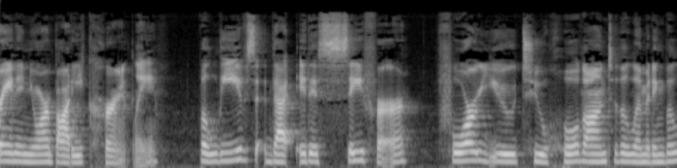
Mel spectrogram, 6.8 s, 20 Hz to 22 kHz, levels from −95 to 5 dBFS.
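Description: Nothing stood out as a technical problem on listening to this speech recording.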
